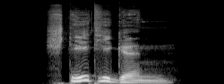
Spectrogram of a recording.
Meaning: inflection of stetig: 1. strong genitive masculine/neuter singular 2. weak/mixed genitive/dative all-gender singular 3. strong/weak/mixed accusative masculine singular 4. strong dative plural
- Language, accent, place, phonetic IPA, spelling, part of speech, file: German, Germany, Berlin, [ˈʃteːtɪɡn̩], stetigen, adjective, De-stetigen.ogg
